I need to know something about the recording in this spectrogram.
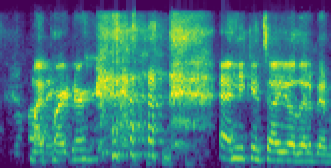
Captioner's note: laughing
